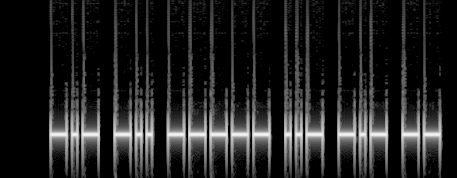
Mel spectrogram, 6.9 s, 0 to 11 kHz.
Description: Morse code, heard as a keyed tone, about 18 wpm, 700 Hz. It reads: KD0UKM
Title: Speed Racing - USA 2x3 Call Signs 15wpm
